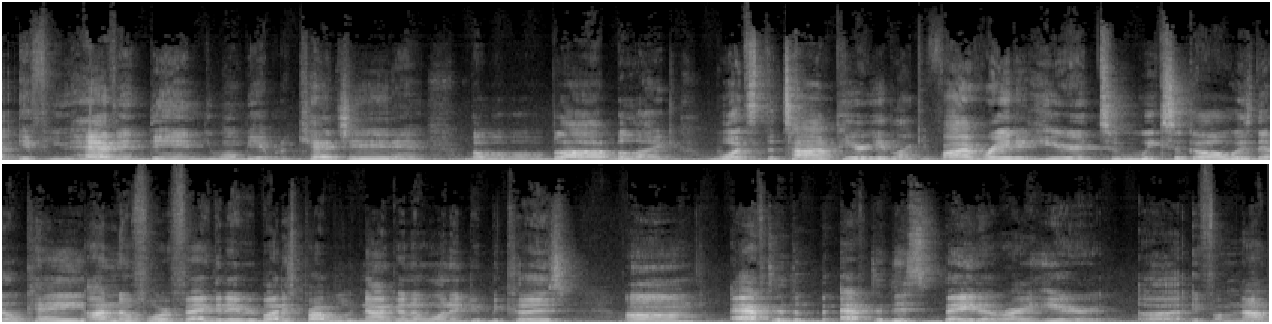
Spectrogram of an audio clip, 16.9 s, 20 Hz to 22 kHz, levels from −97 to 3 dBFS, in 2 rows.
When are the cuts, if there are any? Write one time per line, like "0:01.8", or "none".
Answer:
0:09.0

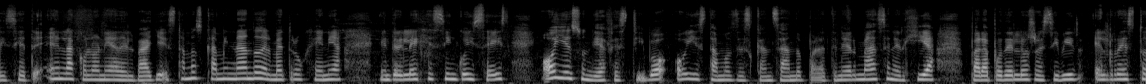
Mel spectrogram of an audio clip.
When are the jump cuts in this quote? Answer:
0:05.4

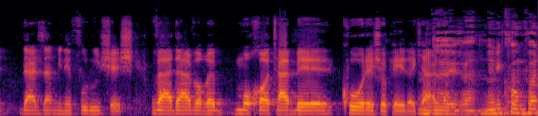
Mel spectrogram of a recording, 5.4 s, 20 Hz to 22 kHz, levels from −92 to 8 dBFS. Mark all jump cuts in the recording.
0:01.5

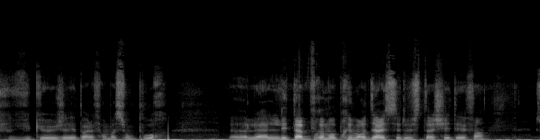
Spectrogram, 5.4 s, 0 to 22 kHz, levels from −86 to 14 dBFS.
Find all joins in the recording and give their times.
0:02.3
0:03.9

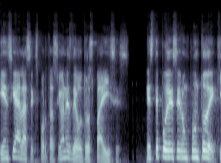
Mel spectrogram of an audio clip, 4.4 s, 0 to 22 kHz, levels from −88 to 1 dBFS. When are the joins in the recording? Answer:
none

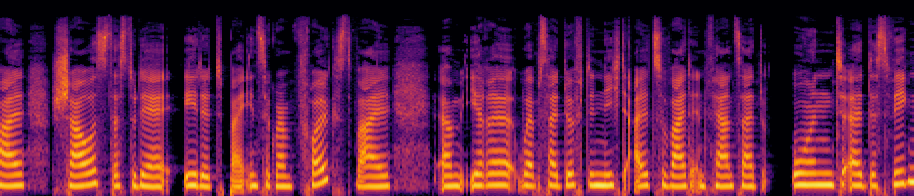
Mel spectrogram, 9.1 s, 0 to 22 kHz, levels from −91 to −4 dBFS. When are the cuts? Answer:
0:07.7

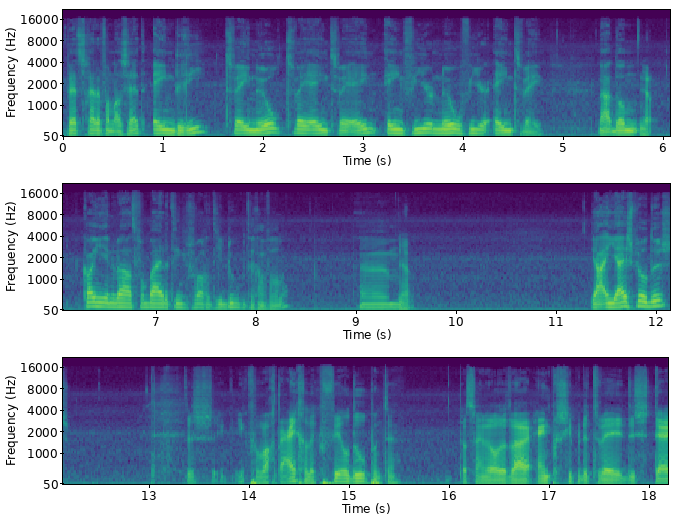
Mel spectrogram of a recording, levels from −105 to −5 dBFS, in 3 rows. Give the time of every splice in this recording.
0:13.3
0:15.9

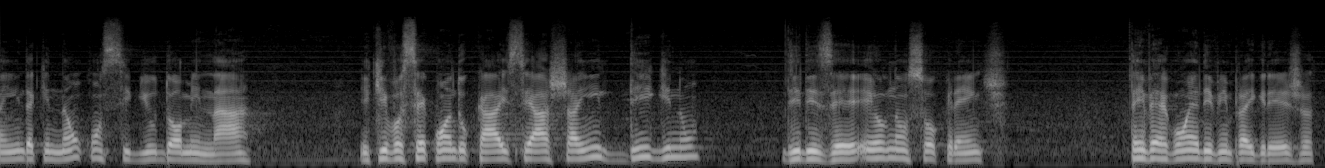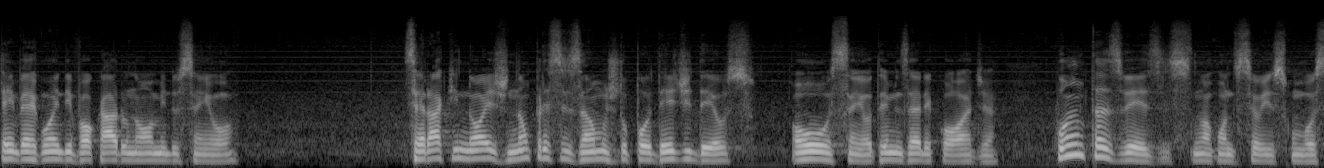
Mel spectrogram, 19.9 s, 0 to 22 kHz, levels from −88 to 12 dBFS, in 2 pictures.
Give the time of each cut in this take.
0:15.8

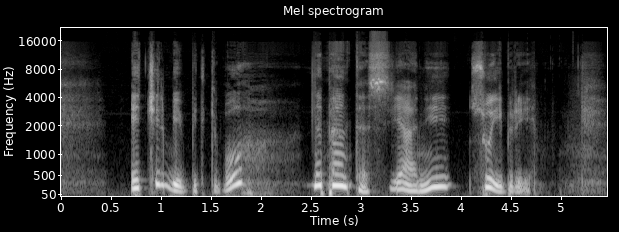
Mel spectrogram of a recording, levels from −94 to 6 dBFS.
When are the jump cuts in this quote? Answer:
none

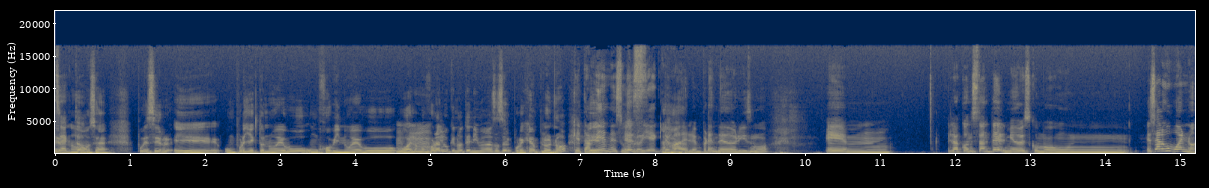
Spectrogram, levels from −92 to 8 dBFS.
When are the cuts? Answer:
0:06.1
0:08.1

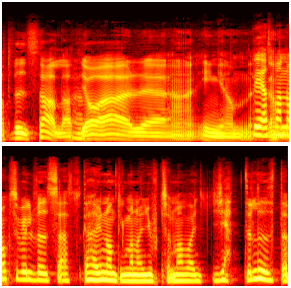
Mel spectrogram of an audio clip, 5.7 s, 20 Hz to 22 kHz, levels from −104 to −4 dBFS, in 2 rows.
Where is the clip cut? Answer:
0:02.5
0:03.7

